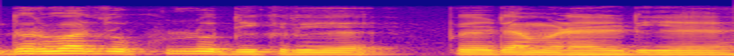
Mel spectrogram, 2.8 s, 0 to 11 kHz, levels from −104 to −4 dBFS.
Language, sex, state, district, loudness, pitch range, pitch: Rajasthani, male, Rajasthan, Churu, -15 LUFS, 110-140 Hz, 120 Hz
